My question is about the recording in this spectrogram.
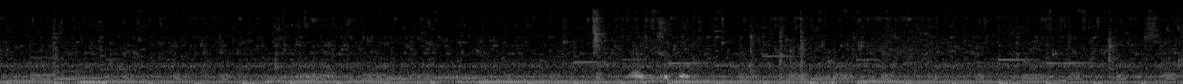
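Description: Water running steadily from a tap, an even, continuous hissing wash over a low hum that holds the same level from start to finish.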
